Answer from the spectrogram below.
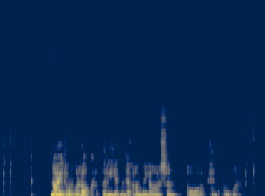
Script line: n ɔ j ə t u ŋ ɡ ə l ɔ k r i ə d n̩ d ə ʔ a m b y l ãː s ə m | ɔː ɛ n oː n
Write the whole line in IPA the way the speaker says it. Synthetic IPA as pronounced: n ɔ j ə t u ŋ ɡ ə l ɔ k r i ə d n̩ d ə ʔ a m b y l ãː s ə n | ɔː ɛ n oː n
